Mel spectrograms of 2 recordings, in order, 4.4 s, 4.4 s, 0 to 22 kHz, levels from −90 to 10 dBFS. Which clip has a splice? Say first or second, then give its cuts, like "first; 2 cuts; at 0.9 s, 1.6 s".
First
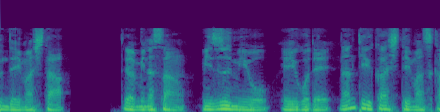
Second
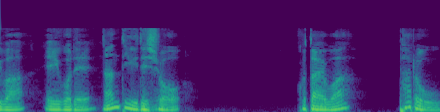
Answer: first; 1 cut; at 1.0 s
